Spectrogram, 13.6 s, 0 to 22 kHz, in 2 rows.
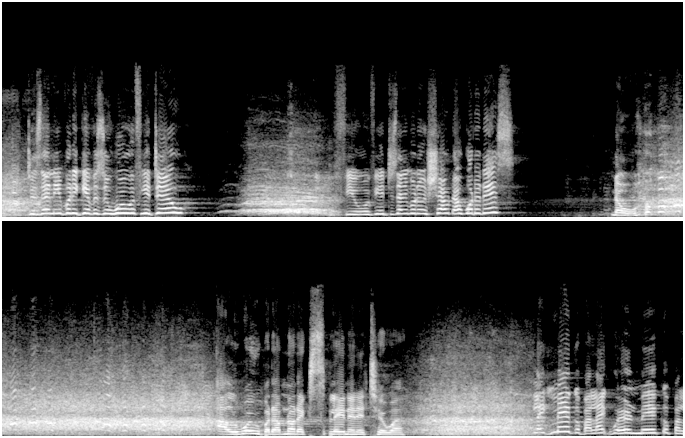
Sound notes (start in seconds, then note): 0.0 audience laughing; 2.2 audience wooing; 6.3 Sarah and audience laughing; 10.8 audience laughing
